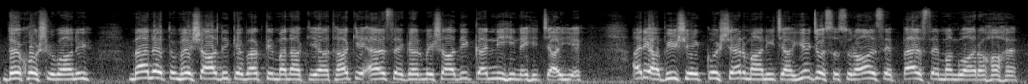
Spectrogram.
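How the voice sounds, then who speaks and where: A woman's voice: on the high side, fairly even intonation, normal speed, a little mellow, natural voice. A woman voicing a stern, disapproving older father in a family story. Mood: stern disapproval.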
